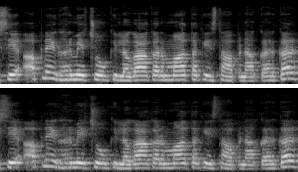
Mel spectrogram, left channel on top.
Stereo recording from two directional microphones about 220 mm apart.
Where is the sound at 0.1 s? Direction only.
40° left (ahead or behind).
